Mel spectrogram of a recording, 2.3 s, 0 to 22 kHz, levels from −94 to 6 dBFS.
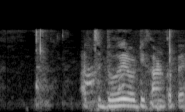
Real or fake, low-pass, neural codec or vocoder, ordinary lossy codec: real; 7.2 kHz; none; AAC, 48 kbps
